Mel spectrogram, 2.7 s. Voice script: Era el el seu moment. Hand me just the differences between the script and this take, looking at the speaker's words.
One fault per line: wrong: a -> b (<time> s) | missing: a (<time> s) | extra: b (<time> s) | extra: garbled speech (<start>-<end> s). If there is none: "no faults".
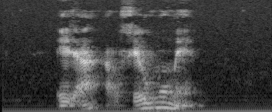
missing: el (1.2 s)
